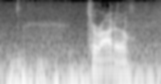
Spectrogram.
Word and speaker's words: Tirado: a billion times okay um tirado that's how you say it Jurado though it's not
